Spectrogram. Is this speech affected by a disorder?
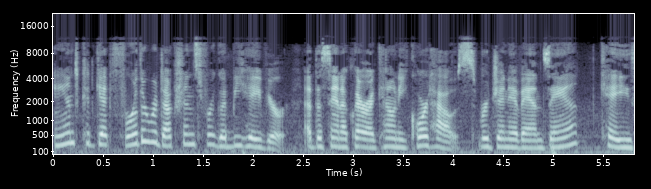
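No.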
